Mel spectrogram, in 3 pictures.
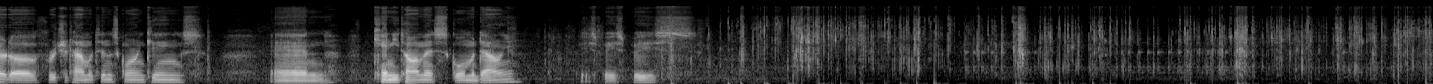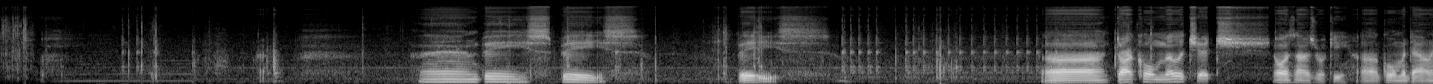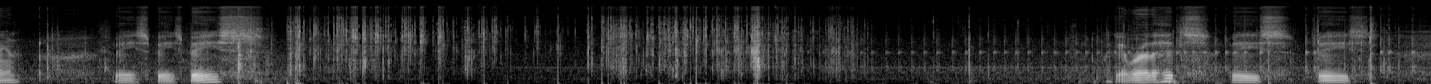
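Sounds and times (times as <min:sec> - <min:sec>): card pack wrapper crinkling: 0:05.4 - 0:14.8, 0:30.9 - 0:37.4
cards being handled: 0:05.4 - 0:14.8, 0:20.0 - 0:22.3, 0:30.9 - 0:37.4, 0:38.0 - 0:42.9.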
